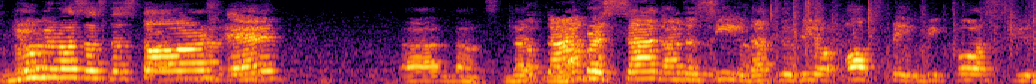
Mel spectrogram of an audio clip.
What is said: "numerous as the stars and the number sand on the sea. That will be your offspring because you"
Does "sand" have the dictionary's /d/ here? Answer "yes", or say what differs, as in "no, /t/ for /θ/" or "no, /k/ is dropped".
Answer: no, /d/ is dropped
